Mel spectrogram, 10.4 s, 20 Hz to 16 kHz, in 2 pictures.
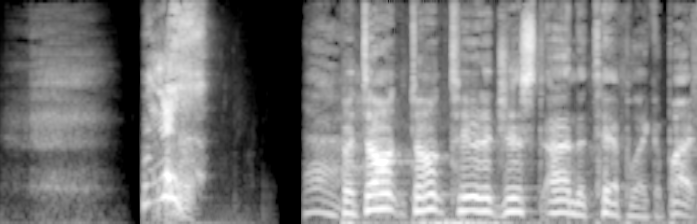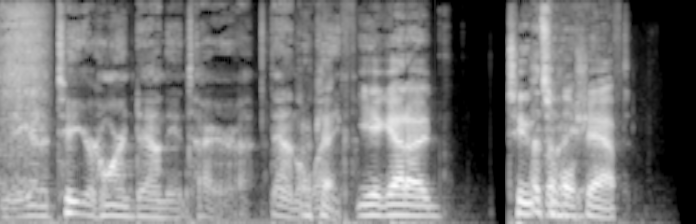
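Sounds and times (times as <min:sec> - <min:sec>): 
human sneeze: 0:01.1 - 0:01.6
speech: 0:02.6 - 0:10.4.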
